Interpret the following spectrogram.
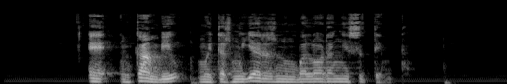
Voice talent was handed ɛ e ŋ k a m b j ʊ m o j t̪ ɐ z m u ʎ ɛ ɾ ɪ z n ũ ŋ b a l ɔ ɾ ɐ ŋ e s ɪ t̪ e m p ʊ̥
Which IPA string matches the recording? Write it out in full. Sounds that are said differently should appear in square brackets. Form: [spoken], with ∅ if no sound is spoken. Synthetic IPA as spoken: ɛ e ŋ k a m b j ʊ m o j t̪ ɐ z m u ʎ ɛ ɾ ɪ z n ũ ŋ b a l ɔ ɾ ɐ ŋ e s ɪ t̪ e m p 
